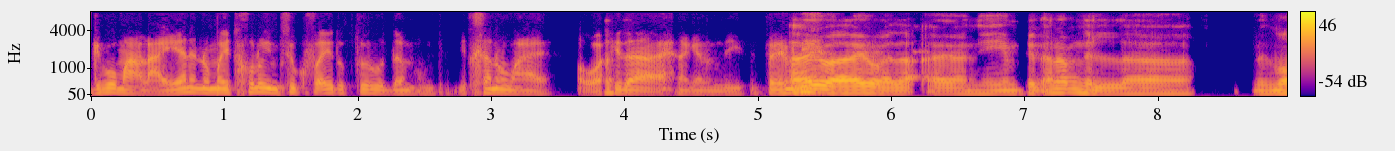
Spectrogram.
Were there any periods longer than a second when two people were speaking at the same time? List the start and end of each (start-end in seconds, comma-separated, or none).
none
